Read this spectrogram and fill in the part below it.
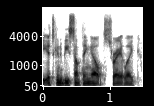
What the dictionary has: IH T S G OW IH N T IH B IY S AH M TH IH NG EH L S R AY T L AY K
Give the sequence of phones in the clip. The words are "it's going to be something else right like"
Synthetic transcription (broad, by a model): IH T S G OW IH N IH B IY S AH M TH IH NG EH L S R AY T L AY K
